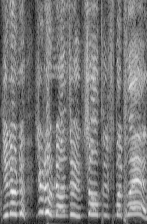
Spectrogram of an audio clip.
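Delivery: very high, loud blubbering; squeaky mock-hysterical protest; hammed-up crying. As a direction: wail a desperate excuse. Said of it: "and Thaddeus starts crying".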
